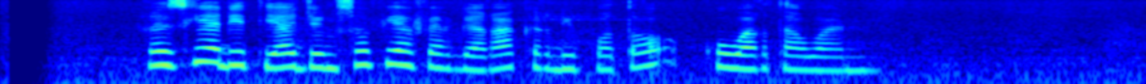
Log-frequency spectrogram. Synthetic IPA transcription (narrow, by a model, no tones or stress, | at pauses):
rɛsiadit̪iad͡ʒɨŋsofiafɛrɡaɾakɨrdipɔt̪ɔkuwart̪awan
